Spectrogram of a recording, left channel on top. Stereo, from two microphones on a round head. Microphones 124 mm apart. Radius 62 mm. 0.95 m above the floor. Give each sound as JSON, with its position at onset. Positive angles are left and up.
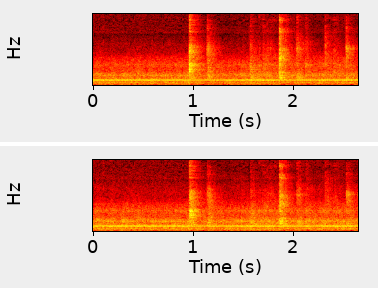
{"t": 1.0, "sound": "typing on a keyboard", "side_deg": 50, "distance_m": 1.2}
